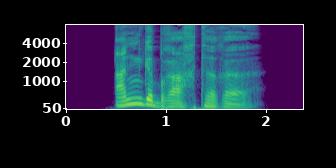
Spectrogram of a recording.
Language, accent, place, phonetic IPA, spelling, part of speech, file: German, Germany, Berlin, [ˈanɡəˌbʁaxtəʁə], angebrachtere, adjective, De-angebrachtere.ogg
- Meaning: inflection of angebracht: 1. strong/mixed nominative/accusative feminine singular comparative degree 2. strong nominative/accusative plural comparative degree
